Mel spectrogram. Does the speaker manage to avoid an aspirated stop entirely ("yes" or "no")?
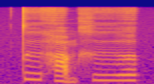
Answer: yes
